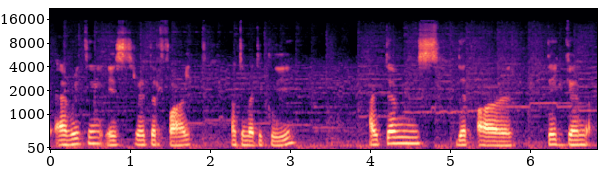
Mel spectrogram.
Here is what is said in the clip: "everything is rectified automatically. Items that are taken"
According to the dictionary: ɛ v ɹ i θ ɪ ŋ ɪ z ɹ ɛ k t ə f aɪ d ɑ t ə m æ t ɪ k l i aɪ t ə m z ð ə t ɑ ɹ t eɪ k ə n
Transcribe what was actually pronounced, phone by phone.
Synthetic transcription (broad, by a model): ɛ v ɹ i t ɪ ŋ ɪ s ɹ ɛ t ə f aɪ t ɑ t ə m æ t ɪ k l i aɪ t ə m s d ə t ɑ ɹ t eɪ k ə n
